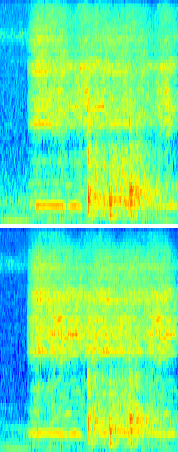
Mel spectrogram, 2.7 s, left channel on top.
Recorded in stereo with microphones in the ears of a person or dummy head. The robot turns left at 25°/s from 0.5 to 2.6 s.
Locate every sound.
1.3 s running footsteps: 10° right (ahead or behind), 4.5 m; by 2.2 s 15° left (ahead or behind), 4.5 m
